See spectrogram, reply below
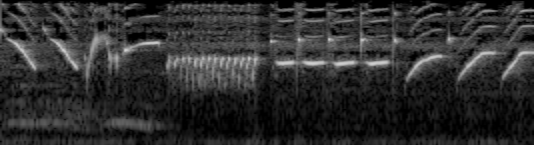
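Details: Belgian canary in varied song, used to prompt other canaries to sing: looping whistled sweeps, a buzzy rapid rattle, sharp clipped notes, then three rising slurred whistles.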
